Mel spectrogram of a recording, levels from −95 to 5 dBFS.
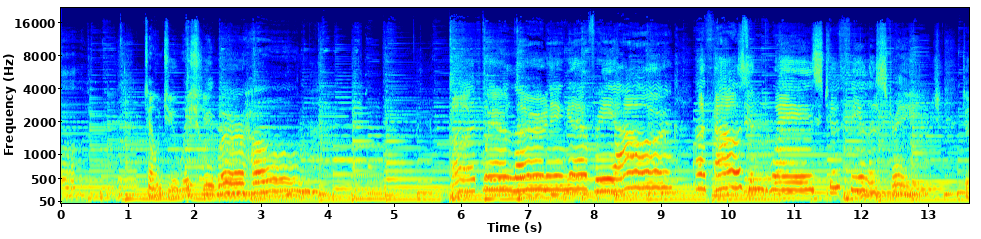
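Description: No dropouts, clicks, distortion or level jumps turn up anywhere in the audio.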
